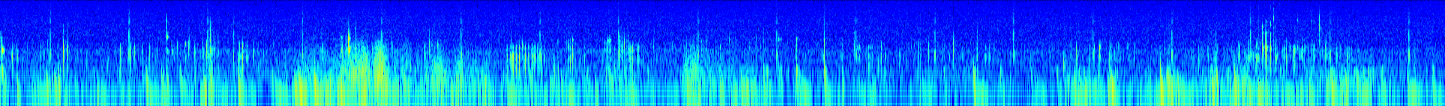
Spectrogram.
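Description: Low bubbling and gurgling abdominal noises come and go irregularly, typical ordinary bowel sounds.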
